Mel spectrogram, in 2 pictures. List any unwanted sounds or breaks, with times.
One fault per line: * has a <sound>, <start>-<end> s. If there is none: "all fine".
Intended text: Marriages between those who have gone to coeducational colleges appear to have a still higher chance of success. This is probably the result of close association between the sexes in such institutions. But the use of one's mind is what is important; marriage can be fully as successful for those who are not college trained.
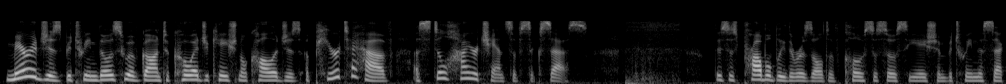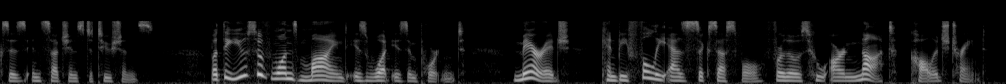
* has a breath, 6.3-6.8 s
